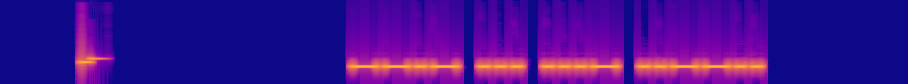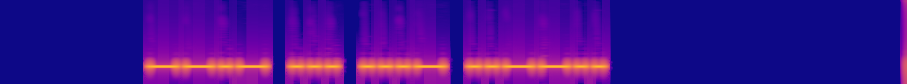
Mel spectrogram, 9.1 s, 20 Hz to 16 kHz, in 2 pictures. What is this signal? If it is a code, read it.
Morse code, heard as a keyed tone, about 28 wpm, 700 Hz. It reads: QSV? QSV?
